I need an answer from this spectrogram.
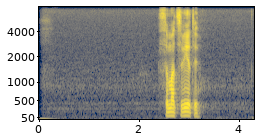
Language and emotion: Russian, neutral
